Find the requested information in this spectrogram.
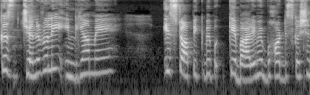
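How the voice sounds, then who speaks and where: The tone is bright and sharp, and the pitch varies in an ordinary way. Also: woman. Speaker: motivational vlogger. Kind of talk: casual talk to camera. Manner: halting, searching for Hindi words.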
